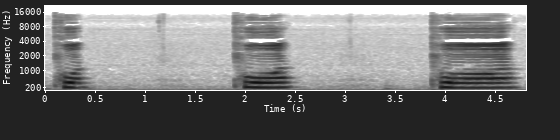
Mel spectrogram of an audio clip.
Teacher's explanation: 坡呢是双唇，送气音。发音的情形与波相同，只是爆破发音时啊，气流较强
